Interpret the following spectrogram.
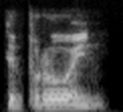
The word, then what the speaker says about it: De Bruyne: didn't we didn't we how did we pronounce his name it's de bruyne de bruyne isn't it yeah a voice De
